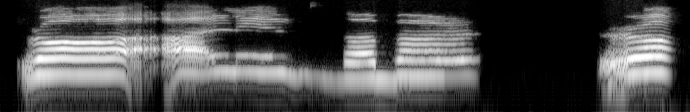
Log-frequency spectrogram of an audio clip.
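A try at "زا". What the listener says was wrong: This is za. This is not ro. Za alif zabar za.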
